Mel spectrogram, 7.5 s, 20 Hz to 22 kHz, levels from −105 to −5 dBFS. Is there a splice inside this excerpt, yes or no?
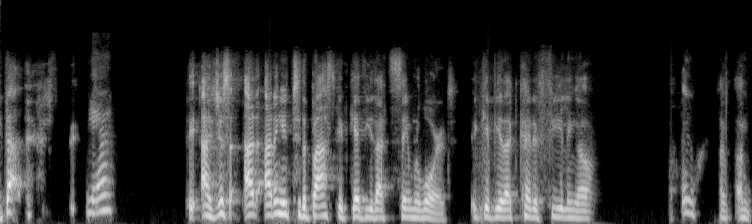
no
